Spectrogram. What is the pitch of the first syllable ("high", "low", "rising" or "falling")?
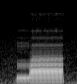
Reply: low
